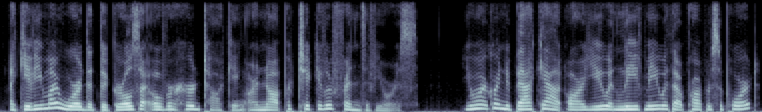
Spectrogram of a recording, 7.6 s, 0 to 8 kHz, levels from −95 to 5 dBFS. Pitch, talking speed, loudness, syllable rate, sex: 215 Hz, 245 wpm, -16 LUFS, 6.3 syllables/s, female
